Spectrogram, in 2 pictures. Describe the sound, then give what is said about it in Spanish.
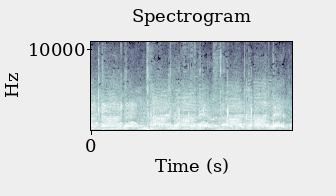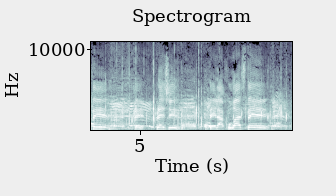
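A large crowd cheers and chants loudly and continuously, shouting "alcalde" (mayor) for José Luis Martínez Almeida, many voices blending into a dense roar, with rhythmic, pitched shouts rising and falling more clearly in the second half. “Al grito de alcalde José Luis Martínez Almeida, emocionado y también agradecido.”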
